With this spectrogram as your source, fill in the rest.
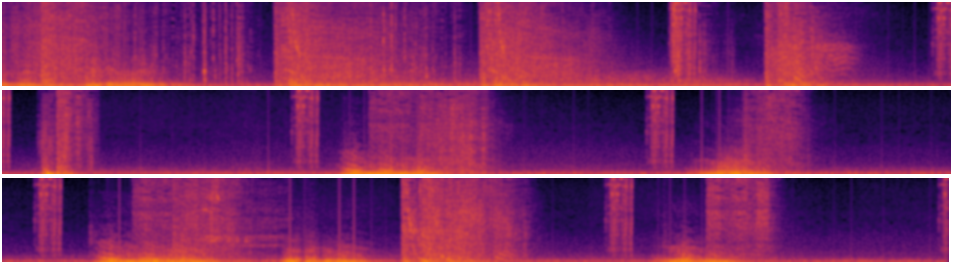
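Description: Lightsabers hum and clash with sharp electric bursts.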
